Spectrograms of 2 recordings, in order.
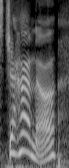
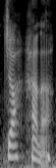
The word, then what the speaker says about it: Johanna: So it's Johanna, like J-A Hannah, Johanna.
